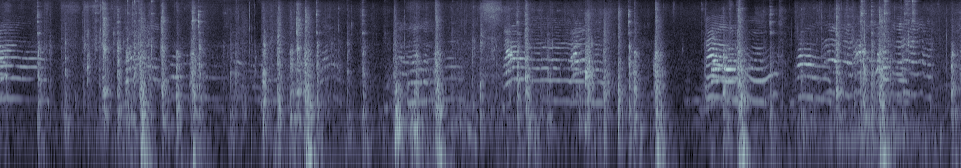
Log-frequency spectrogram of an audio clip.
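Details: Homecoming greeting from Moo, a pet cat, at the entrance: frequent insistent meows, several drawn out with wavering pitch, overlapping human chatter and footsteps as the owners step inside.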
